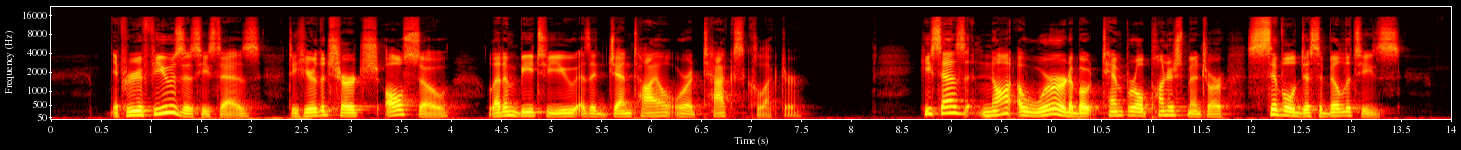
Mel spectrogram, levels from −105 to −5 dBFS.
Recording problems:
none

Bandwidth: 15 kHz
